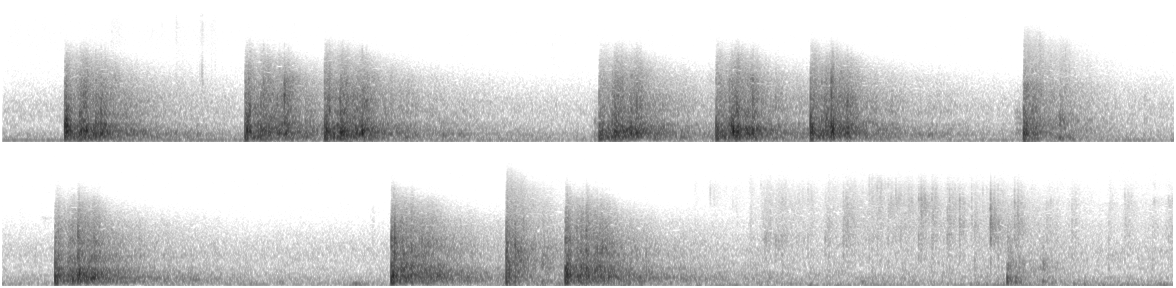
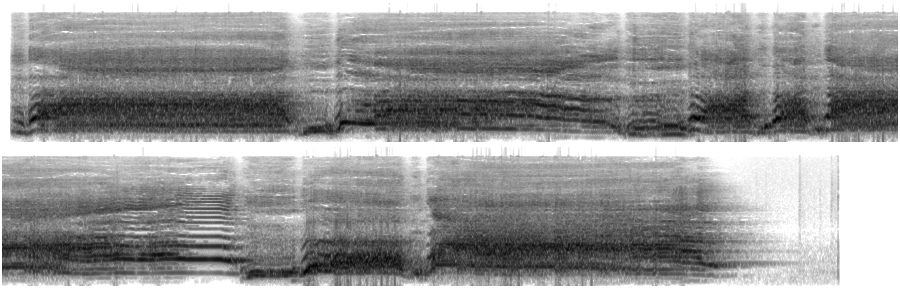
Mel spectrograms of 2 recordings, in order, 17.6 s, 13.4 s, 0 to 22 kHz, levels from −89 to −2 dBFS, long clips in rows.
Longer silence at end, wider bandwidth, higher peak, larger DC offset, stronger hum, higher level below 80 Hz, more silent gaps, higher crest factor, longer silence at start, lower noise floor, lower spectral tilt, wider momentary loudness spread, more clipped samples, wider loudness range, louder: second, 0.05 s vs 1.2 s; second, 10 kHz vs 16.5 kHz; second, -4 dBFS vs 0 dBFS; neither; neither; first, -52 dBFS vs -60 dBFS; neither; first, 26 dB vs 10 dB; about the same, 0.05 s vs 0.05 s; about the same, -54 dBFS vs -57 dBFS; first, -8.5 dB/octave vs -1 dB/octave; first, 25 LU vs 6 LU; second, under 0.1% vs 0.1%; first, 8 LU vs 2 LU; second, -27 LUFS vs -10 LUFS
